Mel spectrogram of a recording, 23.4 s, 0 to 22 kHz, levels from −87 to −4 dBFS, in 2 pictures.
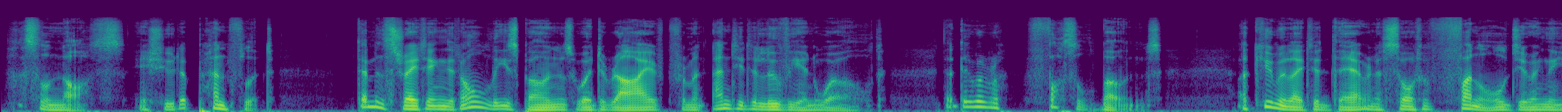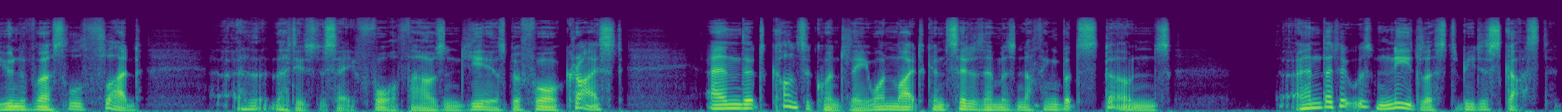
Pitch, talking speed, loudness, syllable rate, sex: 100 Hz, 150 wpm, -23 LUFS, 5.3 syllables/s, male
